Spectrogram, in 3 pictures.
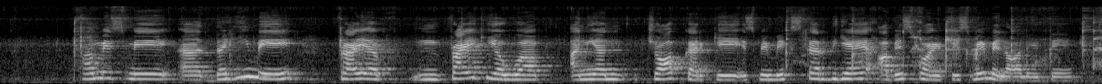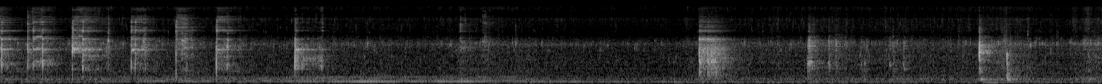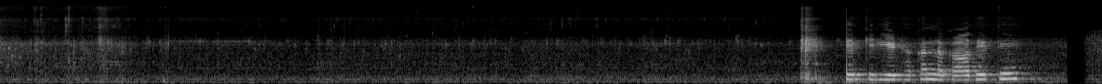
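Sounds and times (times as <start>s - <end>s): chicken sizzling in a wok: 0.0s - 26.6s
metal spoon scraping a plate: 7.8s - 13.4s.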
